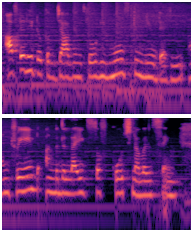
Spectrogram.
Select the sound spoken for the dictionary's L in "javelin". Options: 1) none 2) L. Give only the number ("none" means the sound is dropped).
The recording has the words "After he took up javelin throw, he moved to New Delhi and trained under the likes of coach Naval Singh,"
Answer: 1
